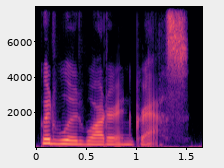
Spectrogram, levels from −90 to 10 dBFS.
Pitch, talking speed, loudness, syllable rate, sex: 190 Hz, 180 wpm, -20 LUFS, 4.0 syllables/s, female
